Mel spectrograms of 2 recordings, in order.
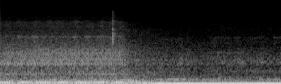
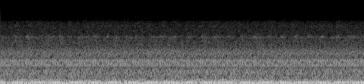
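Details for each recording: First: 2012 Western Star log truck diesel at idle with enough air pressure: cruise turned off to release the cruise-locked fan; fan roar changes and settles after about a second as the fan shuts off, normal fan clutch disengagement. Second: 2012 Western Star log truck diesel idling while building air toward about 100 psi: constant low fan roar that never drops off; the fan should have shut off by now, fan clutch stuck engaged.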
